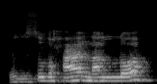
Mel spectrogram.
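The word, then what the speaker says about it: سبحان الله: আর সুবহানা না, নুন জবর। জি তাই দুইটাই হচ্ছে মোটা হবে।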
